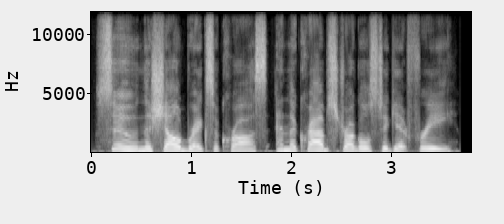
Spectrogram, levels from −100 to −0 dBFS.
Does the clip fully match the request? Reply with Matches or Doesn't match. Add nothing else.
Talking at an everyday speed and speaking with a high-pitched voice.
Matches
